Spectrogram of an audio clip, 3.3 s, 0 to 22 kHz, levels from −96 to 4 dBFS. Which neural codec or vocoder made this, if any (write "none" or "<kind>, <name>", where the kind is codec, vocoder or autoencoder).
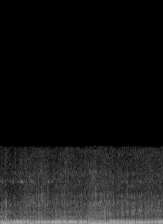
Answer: vocoder, Vocos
